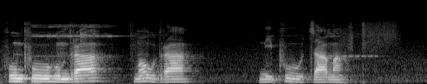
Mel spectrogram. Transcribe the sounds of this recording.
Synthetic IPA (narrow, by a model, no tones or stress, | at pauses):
humpʰuɦumd̪ɾa | mɐwd̪ɾa | nipʰut͡sama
